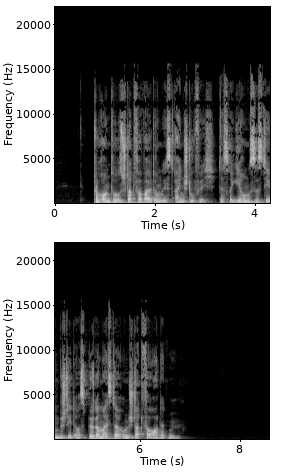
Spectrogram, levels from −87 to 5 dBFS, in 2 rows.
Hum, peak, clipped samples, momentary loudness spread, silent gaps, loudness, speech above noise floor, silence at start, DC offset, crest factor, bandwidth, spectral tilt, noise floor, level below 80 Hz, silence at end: none; 0 dBFS; under 0.1%; 10 LU; none; -18 LUFS; 59 dB; 0.8 s; under 0.1%; 20 dB; 16 kHz; -3.5 dB/octave; -77 dBFS; -40 dBFS; 1.8 s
